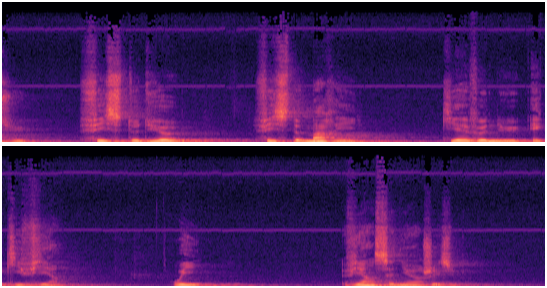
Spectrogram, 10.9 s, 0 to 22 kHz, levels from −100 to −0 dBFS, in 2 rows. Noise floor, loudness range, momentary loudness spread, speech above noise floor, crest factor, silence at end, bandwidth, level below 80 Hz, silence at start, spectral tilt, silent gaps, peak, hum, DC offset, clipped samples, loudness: -64 dBFS; 8 LU; 21 LU; 35 dB; 18 dB; 0.8 s; 19 kHz; -64 dBFS; 0 s; -5.5 dB/octave; none; -12 dBFS; none; under 0.1%; under 0.1%; -30 LUFS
